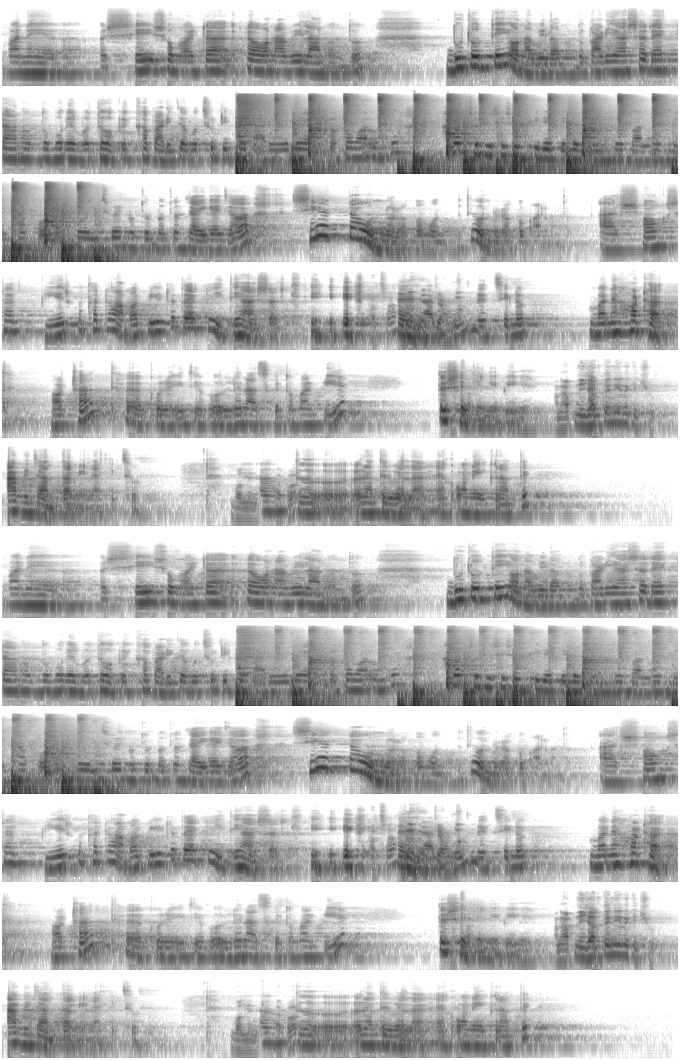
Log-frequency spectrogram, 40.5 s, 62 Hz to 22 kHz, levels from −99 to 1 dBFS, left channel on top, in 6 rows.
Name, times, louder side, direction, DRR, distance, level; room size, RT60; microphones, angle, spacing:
voice 1, 0.0-4.2 4.5-19.1 19.5-23.9 24.2-24.7 25.0-25.6 26.2-27.2 27.5-30.5 31.4-32.4 32.9-33.0 33.9-35.2 35.8-36.0 36.4-39.1, left 2 dB, 30° left, 7 dB, 1.5 m, -35 dB
sound 1, 9.1-14.6, left 3 dB, 75° left, 1.3 m, -26 dB
voice 2, 24.1-25.1 31.7-31.8 32.6-33.6 36.1-36.8, right 2 dB, 25° right, 7 dB, 0.9 m, -38 dB
29.0 x 25.0 x 6.0 m, 1.2 s
head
